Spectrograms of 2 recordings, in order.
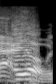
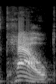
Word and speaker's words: Kao: Cow, K-A-O. It's Cow the Kangaroo. – Yeah, it's K-O, isn't it? – No, it's Cow. Well, maybe it's pronounced K-O, but it's spelled K-A-O.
